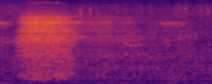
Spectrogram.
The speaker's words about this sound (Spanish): Vamos a cerrar nuestros ojos y vamos a hacer tres inhalaciones y tres exhalaciones profundas. Inhala por la nariz.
